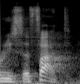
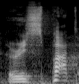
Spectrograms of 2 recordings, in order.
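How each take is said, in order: First: A short vowel is heard between the s and p. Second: No vowel is heard between the s and p. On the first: It means the floor or pavement. The speaker calls it right. "Risafat means the floor of, the, the pavement of" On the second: It means a hot coal. The speaker calls it wrong. "many people will read rispat, but rispat means a hot coal"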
